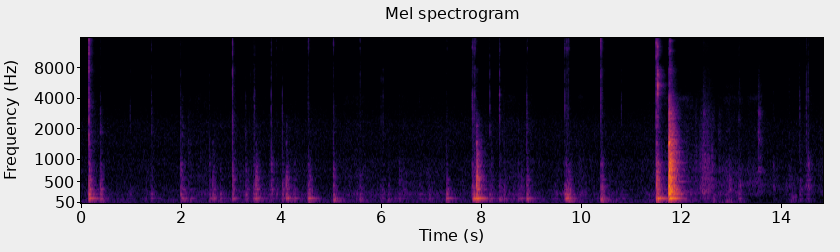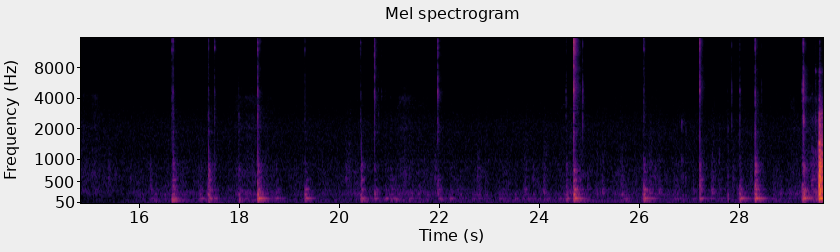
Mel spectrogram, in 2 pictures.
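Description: Metal lock pick and tension wrench working in a 4-pin ABUS CISA euro profile lock cylinder: irregular light clicks and ticks as the pin stacks are lifted, with a few louder knocks, the loudest about twelve seconds in and at the very end.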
